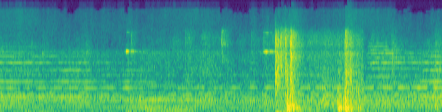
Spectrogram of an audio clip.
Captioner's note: squeaking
